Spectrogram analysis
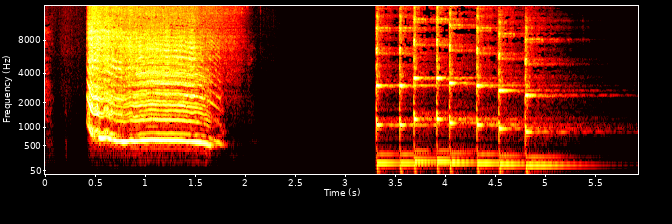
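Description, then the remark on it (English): A loud, harsh leopard snarl lasts just over a second, its pitch sagging slightly, followed after a pause by a bright, rhythmic run of chiming musical notes. “I hear a leopard snaring in my ear.”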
